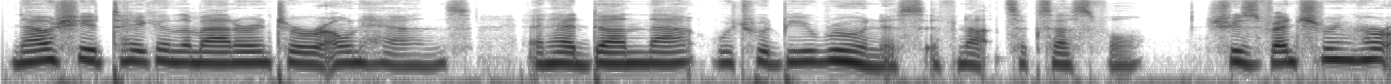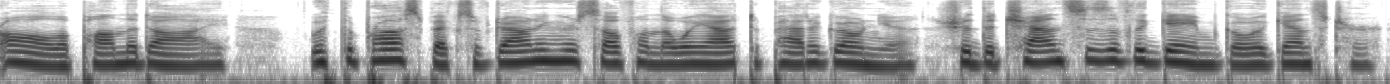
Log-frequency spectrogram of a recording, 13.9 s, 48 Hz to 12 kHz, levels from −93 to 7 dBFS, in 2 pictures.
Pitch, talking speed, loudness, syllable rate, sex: 195 Hz, 210 wpm, -18 LUFS, 5.3 syllables/s, female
